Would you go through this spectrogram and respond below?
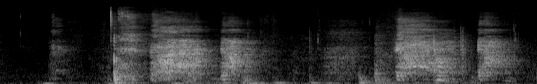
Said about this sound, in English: Dad, I'm gonna need you to stop coughing over there. Dad's in the back.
